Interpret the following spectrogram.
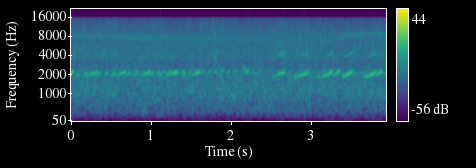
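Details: Summer-night Kajika frogs in Yokoze, Chichibu, Saitama, Japan, taken on a TASCAM DR-05X: soft trilling at first, then clear rising whistled notes in a quickening series, over the hiss of a stream.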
